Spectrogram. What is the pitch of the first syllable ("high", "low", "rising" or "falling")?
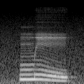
falling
